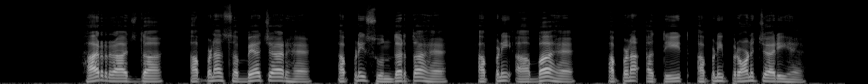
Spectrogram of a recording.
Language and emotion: Punjabi, neutral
